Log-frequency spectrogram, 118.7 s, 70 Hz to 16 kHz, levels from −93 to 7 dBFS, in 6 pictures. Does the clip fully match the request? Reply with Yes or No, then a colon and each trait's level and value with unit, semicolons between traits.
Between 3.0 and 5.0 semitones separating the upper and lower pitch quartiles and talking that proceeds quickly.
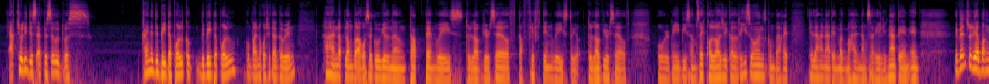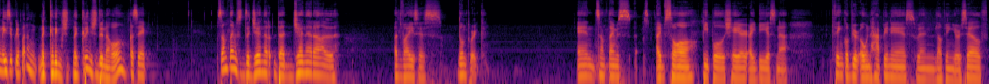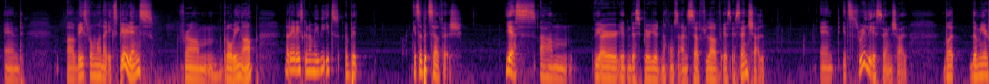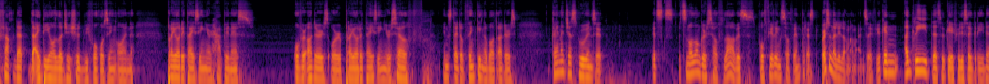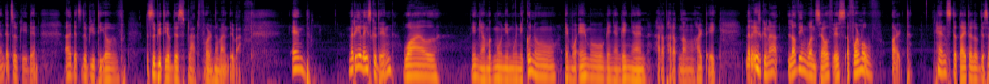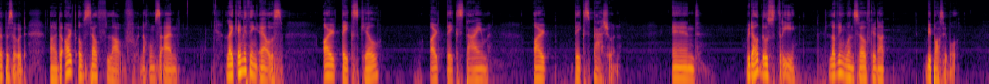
No: average, 4.2 semitones; average, 125 wpm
